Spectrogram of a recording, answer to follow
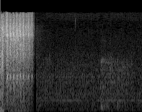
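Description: A short buzzing game-show sound effect, marking a letter revealed on the word board, cuts off sharply about half a second in. It gives way to near quiet with a faint steady hum.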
